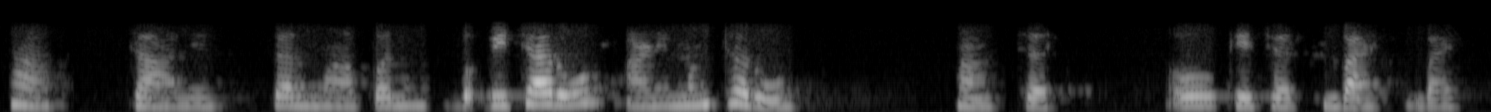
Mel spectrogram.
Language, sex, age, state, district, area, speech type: Marathi, female, 30-45, Maharashtra, Pune, urban, conversation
